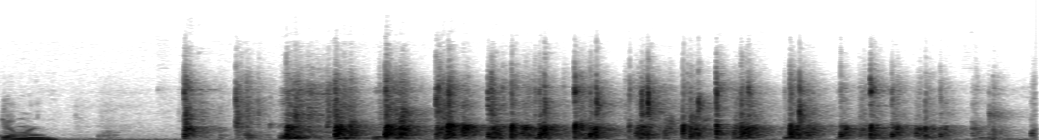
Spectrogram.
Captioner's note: applause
